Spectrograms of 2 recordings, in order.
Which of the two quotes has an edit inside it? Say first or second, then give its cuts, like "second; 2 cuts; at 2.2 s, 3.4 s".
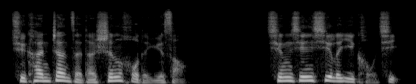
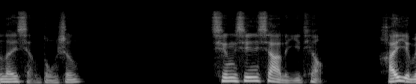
first; 1 cut; at 2.5 s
